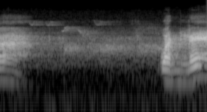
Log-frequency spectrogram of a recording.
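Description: A woman speaking Thai in a talk: she finishes a phrase, pauses for about a second and a half with only faint background hiss, then starts speaking again near the end.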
